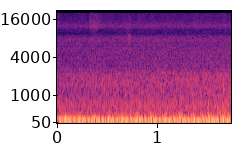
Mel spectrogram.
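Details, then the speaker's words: 2008 GMC Sierra 5.3L misfiring on cylinders 1, 4, 6 and 7 from collapsed valve lifters that keep valves closed: uneven, lumpy idle with a stumbling exhaust beat, smoking; the fix is replacing the lifters and blocking cylinder deactivation. "like this one is MF firing me it even smokes"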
